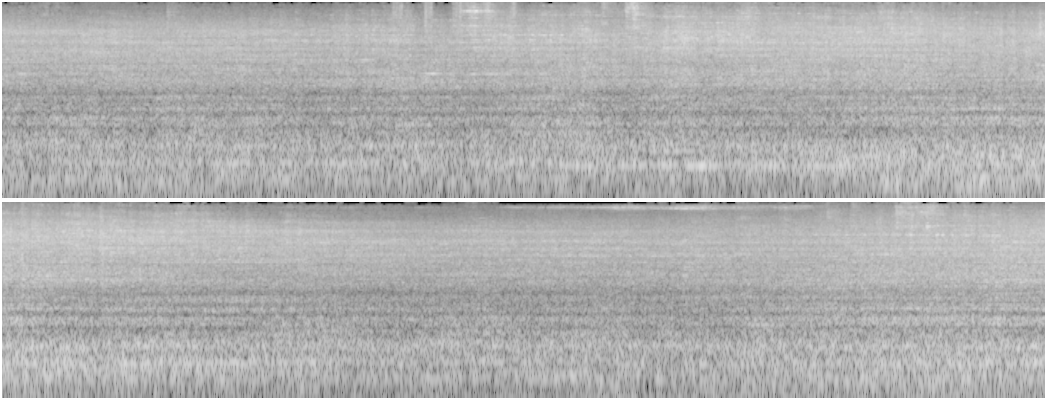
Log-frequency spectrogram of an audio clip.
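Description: Freight train of autorack cars rolling slowly past: a steady rumble of steel wheels on the rails.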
